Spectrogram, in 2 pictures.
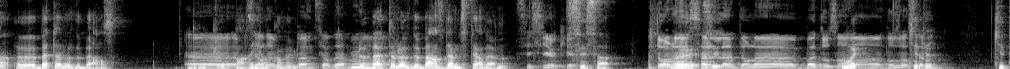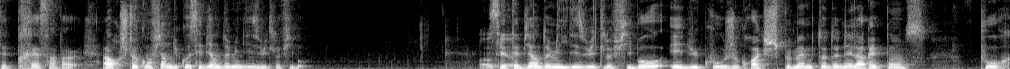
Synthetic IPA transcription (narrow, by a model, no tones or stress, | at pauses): ɛ̃ʔøbat̪ɛlɔvd̪əba̰ʁz | d̪ɔ̃kø̰paʁjɛ̃kɑ̃mɛmmt̪ɛd̪ləbat̪əlɔvd̪əbaʁzd̪amst̪ɛʁd̪amsɛsa | d̪̃wɛwɛɛd̪̃lbad̪̃wɛd̪̃kiet̪ɛ | kʲiet̪ɛt̪χɛsɛ̃pa̰wɛ̰a̰lɔʁʒət̪əkɔ̃fiʁmd̪ykusɛbjɛ̃d̪ømild̪izɥit̪ləfibo̰ | set̪ɛbjɛ̃d̪əmild̪izɥit̪ləfiboed̪ykʰuʒəkχwakəʒ̥ə̥pømɛmt̪əd̪ɔnelaʁepɔ̃s | pʰuʁ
